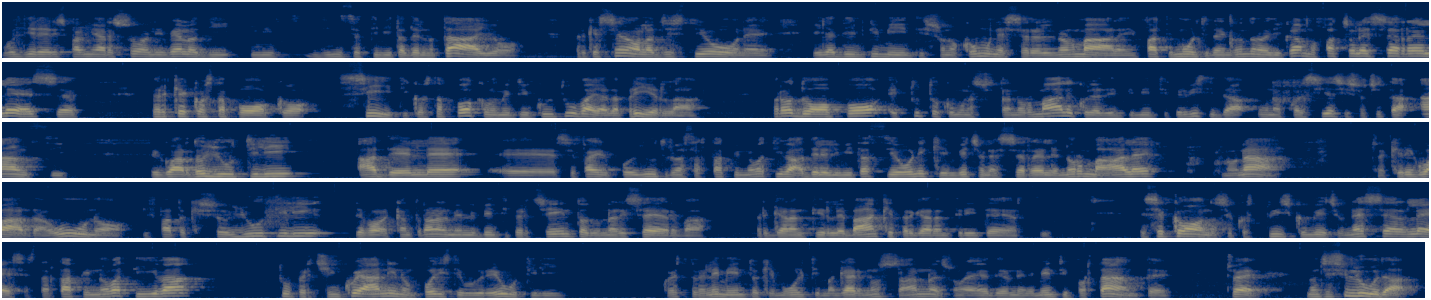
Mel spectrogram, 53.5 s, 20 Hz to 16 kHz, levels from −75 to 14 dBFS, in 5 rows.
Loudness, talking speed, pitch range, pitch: -26 LUFS, 170 wpm, 125-155 Hz, 135 Hz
